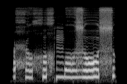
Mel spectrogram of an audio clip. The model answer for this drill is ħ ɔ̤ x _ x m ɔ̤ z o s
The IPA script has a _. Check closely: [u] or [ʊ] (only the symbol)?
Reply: ʊ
